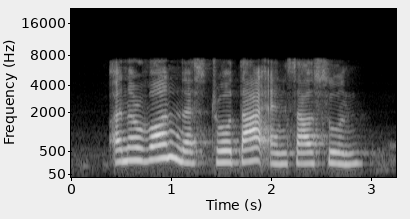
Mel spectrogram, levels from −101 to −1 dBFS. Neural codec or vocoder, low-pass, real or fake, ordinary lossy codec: codec, 16 kHz, 8 kbps, FunCodec, trained on LibriTTS, 25 frames a second; 7.2 kHz; fake; none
